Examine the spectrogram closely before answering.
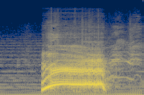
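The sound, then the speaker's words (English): A person screams into a shell: one loud, sustained voiced scream lasting under a second, its pitch rising briefly at the start, then holding steady before cutting off abruptly over a constant low hum. “Deep breathe, to scream into the shell.”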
